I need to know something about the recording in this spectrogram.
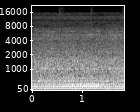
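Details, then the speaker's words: Honda HRN216 lawn mower after a full general service and tune-up with a sharpened, leveled blade: small single-cylinder engine steady and even, no misses, knocks or shake; runs smooth and healthy. "There is if I touch it. That's from the blades being so perfectly leveled. Sounds good."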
